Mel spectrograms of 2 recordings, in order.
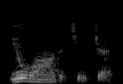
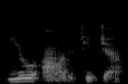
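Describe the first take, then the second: First: A w-like glide links you and are. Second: You and are are said with no glide. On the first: The speaker calls it right. "it's better to say you are the teacher" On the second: The speaker calls it wrong. "Instead of saying you are the teacher"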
